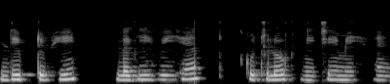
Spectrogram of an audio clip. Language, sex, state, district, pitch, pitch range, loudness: Hindi, female, Chhattisgarh, Balrampur, 220 Hz, 210-235 Hz, -22 LUFS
